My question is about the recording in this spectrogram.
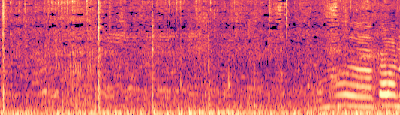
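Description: Heavy knife chopping fish on a wooden stump chopping block: two sharp strikes about a second apart at the start, then lighter knocks, over a steady low rumble. A man's voice comes in near the end.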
